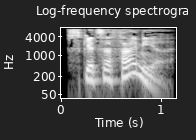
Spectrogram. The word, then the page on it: schizothymia: British English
